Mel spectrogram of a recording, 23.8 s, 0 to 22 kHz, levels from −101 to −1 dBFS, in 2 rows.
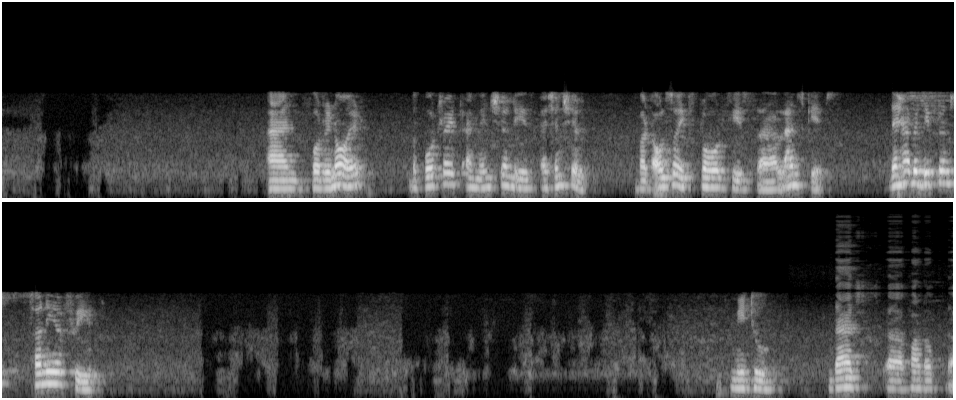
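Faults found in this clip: Imaging from linear upsampling, 21.73–23.8 s. Speech turns dull at the top, with a faint metallic shimmer on sibilants. Probable component: sample-rate converter using straight-line interpolation, which fits a rise from an 8 kHz path to 44.1 kHz. Weak filtering leaves a mirrored spectrum image around 4–8 kHz, roughly 35 dB below the speech.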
